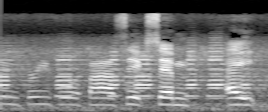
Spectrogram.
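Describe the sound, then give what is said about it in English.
Car horns honk on a street corner in a quick run of several short, loud, tonal toots, one after another with brief gaps between them. “But all of these honks are coming by.”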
